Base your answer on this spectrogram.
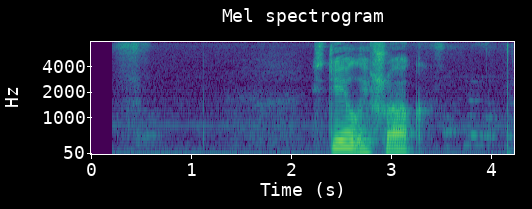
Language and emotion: Russian, sad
